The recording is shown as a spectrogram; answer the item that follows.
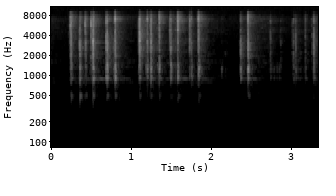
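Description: Keys on a computer keyboard are pressed in quick bursts of crisp clicks, separated by short pauses, close and clear with no voice over them.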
